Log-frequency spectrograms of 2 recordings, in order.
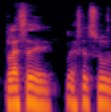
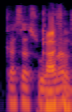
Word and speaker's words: Clase Azul: They bringing us over here una botellita de tequila de clase azul, right? – Clase azul.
